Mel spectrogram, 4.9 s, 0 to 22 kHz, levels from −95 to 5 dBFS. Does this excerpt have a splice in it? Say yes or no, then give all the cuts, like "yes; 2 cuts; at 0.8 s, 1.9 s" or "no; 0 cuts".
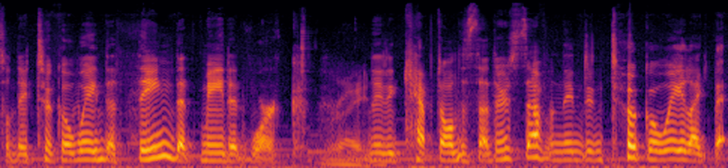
no; 0 cuts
